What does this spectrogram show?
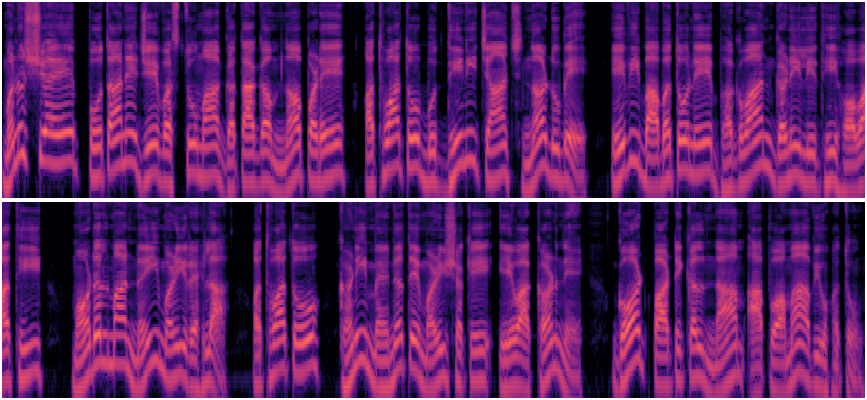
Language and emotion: Gujarati, neutral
